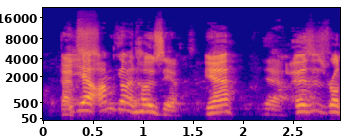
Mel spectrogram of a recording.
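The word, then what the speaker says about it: Hozier: to say his name right yeah I'm going hosia yeah yeah is this real name Andrew right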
